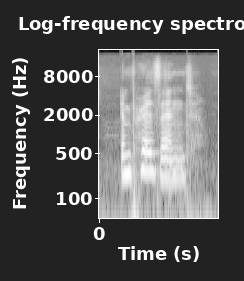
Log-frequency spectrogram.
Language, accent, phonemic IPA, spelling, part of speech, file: English, US, /ɪmˈpɹɪzənd/, imprisoned, verb, En-us-imprisoned.ogg
- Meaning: simple past and past participle of imprison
